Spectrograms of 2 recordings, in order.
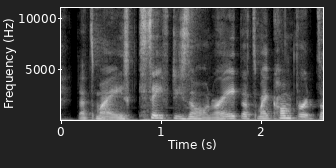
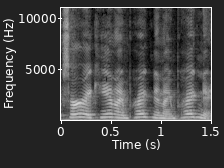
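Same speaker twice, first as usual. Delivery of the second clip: high, urgent plea; frantic pleading; 9 semitones higher than usual. Retold or imitated. Pregnant woman begging the officer on the floor, panicked plea. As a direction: beg him to stop, panicked.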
